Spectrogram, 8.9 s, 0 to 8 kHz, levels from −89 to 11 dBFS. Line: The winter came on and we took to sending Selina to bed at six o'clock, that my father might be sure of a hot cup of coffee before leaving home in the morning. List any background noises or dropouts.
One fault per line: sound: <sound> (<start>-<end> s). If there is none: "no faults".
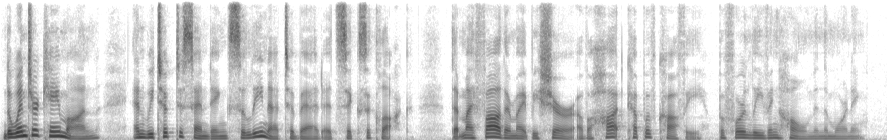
no faults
